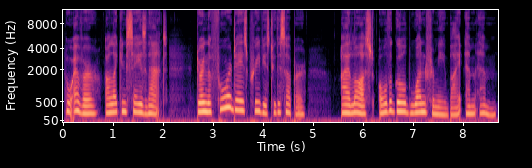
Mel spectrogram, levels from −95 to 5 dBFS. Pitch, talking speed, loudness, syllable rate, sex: 210 Hz, 180 wpm, -17 LUFS, 4.3 syllables/s, female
